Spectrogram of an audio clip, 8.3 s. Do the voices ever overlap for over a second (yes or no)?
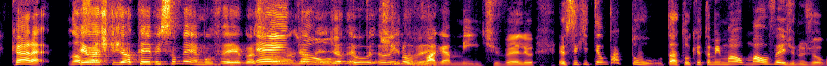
yes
